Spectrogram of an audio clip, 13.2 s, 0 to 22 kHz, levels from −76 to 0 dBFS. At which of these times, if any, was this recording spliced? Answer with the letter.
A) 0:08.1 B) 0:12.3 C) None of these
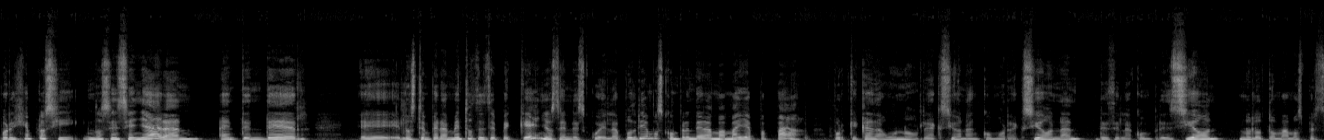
A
